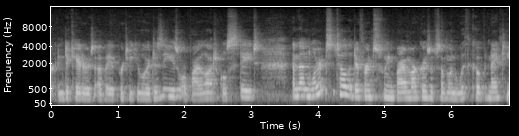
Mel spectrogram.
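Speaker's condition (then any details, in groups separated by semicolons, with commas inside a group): No condition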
